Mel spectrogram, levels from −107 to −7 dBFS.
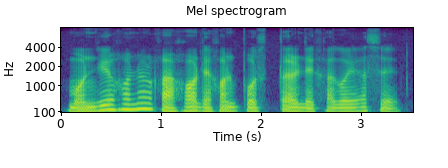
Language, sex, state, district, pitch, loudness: Assamese, male, Assam, Kamrup Metropolitan, 120 Hz, -21 LUFS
